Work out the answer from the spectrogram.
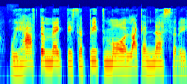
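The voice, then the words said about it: Put-on Spanish accent. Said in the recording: “She's Spanish. That's a Spanish accent.”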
